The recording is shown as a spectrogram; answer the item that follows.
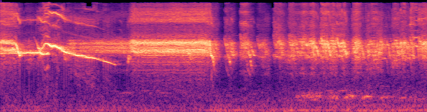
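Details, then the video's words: Nest-building weaver birds giving high twittering chirps, with a clear descending whistle early on, then a steady busy chorus of small birds. "Natural Sparrow Chirping Sounds | Weaver Birds Building Nest"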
